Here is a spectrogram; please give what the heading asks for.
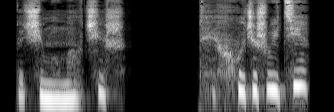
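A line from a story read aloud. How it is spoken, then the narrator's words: Startled, frightened. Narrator (Russian): испуганно встрепенулась Евгения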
